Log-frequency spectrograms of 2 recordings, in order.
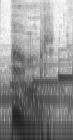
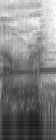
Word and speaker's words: Amr: In Arabic, it is said as Amr. So just roll the Amr. R a little bit after the M. Amra. I guess in English you could say Amra or Amr.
